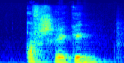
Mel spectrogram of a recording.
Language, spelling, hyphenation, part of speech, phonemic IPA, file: Dutch, afschrikking, af‧schrik‧king, noun, /ˈɑfˌsxrɪ.kɪŋ/, Nl-afschrikking.ogg
- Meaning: deterrence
